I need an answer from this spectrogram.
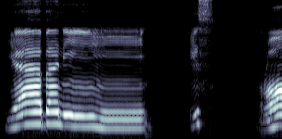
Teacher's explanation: بڑی مد ہے را کے اوپر، اس لیے 5 الف کی مقدار کھینچ کر پڑھیں گے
